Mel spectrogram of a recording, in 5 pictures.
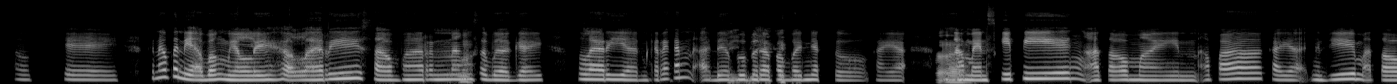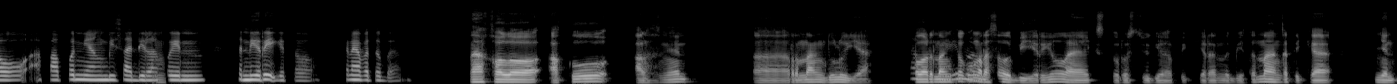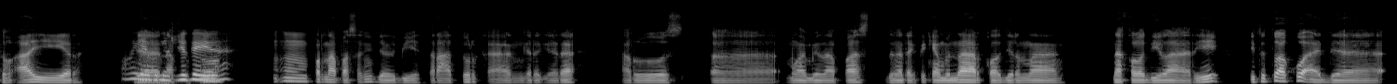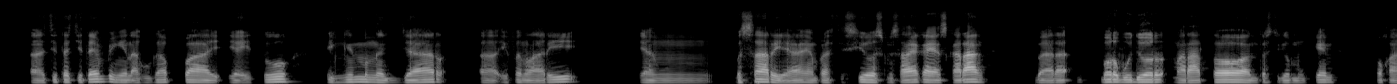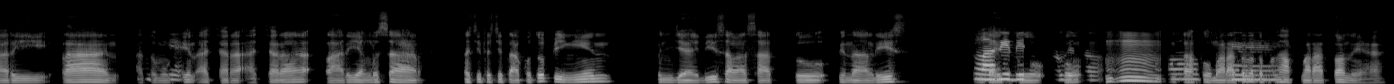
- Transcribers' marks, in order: other background noise; in English: "Maybe"; chuckle; in English: "skipping"; tapping; in English: "event"; in English: "full"; in English: "full marathon"; drawn out: "Oke"; in English: "half marathon"
- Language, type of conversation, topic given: Indonesian, podcast, Bagaimana kamu mengatur waktu antara pekerjaan dan hobi?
